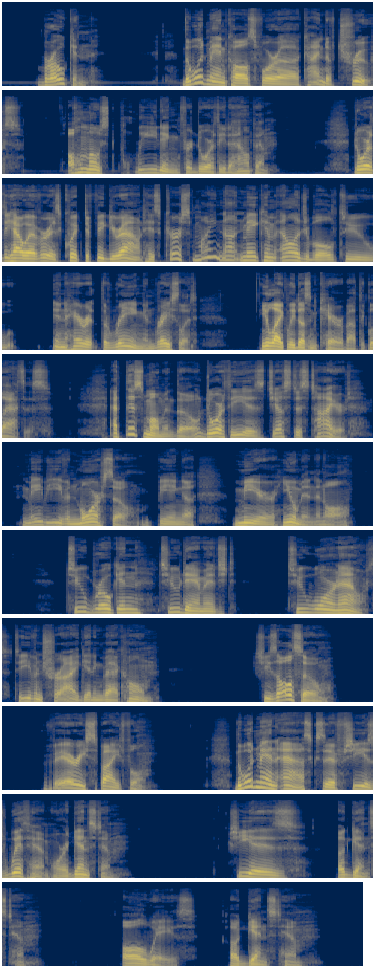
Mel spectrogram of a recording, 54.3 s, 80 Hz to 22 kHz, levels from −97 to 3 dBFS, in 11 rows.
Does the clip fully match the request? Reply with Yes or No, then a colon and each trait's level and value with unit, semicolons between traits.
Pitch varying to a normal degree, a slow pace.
No: wide, 7.3 semitones; slow, 105 wpm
